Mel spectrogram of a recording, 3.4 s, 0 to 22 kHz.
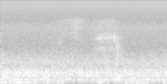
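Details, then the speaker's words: c.2025 Fanimation TorchAire 52 DC-motor ceiling fan on speed four (high): steady even rush of air with no ticking, rubbing or hum; running smoothly. "Go ahead and move it up to speed four. This thing absolutely flies on high, so I'm excited for that."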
